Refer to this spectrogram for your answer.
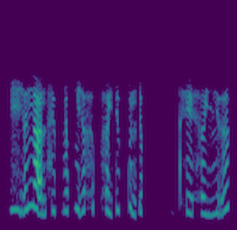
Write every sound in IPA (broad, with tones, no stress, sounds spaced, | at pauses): ɣ ḭ˧˥ ə̯ n a̰ː˧˨ n s ɨ˨˩ p̚ l ə˦˥ p̚ l ḭ˧˥ ə̯ h ə˦˥ p̚ h ə̰˧˨ j ɗ ɨ˦˥ p̚ ɗ ṵ˧˨ n ɗ ə˦˥ p̚ | t̪ʰ e˧˩ h ə˧˩ j n ɨ̰˧˥ ə̯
